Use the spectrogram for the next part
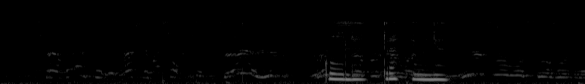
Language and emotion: Russian, neutral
